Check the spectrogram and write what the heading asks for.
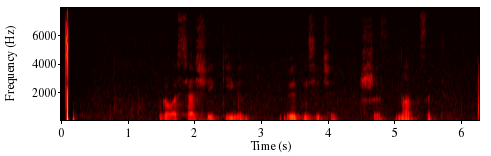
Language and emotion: Russian, neutral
